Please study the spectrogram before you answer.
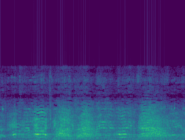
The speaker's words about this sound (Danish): Jamen, de foregår ved, at forfattere samles hver dag faktisk, flere hundrede, og så går de i sådan en cirkel foran øh, den bygning, hvor Motion Picture Association holder til, og så råber det, vi want fair rights.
